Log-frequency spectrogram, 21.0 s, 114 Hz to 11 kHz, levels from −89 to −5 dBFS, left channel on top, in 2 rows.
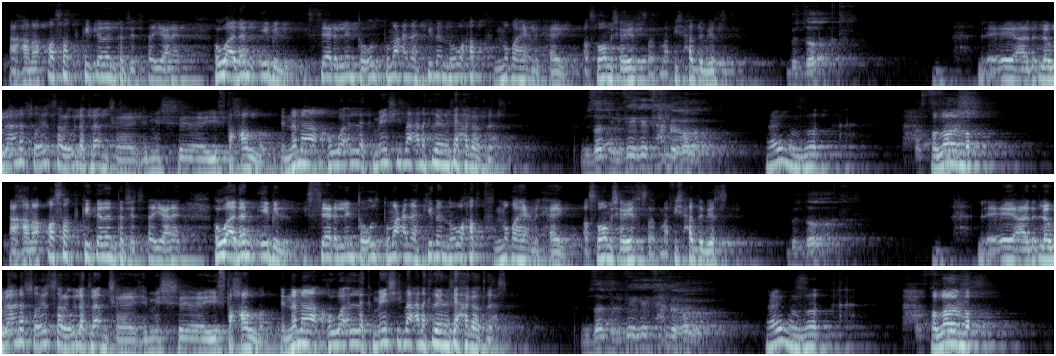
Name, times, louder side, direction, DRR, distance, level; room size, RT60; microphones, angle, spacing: voice 1, 0.1-7.2 9.3-9.4 9.8-15.5 18.2-18.7 19.5-20.2, right 3 dB, 70° right, 1.8 m, -30 dB
voice 2, 7.8-8.4 16.3-17.5 19.6-20.2, left 2 dB, 70° left, 3.1 m, -38 dB
28.5 x 19.5 x 7.6 m
head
